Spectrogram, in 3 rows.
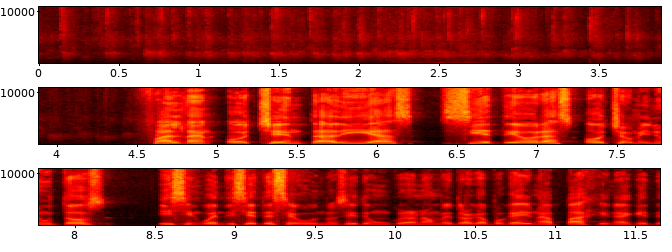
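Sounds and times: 
faint audience applause during a talk: 0:00.0 - 0:04.6
speech: 0:04.6 - 0:11.6.

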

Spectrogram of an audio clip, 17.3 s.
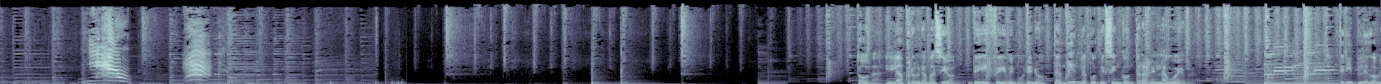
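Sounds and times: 
cat meowing: 0:01.0 - 0:01.7, 0:02.3 - 0:02.7
speech: 0:10.7 - 0:15.1, 0:16.7 - 0:17.2.

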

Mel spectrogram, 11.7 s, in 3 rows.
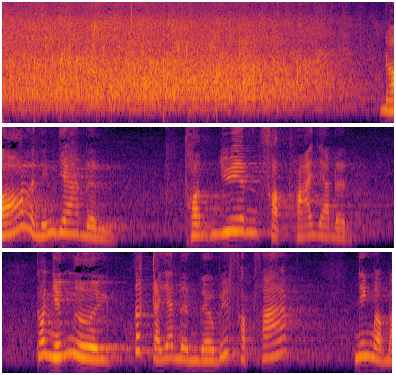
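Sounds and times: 
audience applauding at a Buddhist dharma talk at Long Quang ancestral temple: 0:00.0 - 0:03.8
speech: 0:03.8 - 0:05.2, 0:05.8 - 0:07.5, 0:08.2 - 0:10.8, 0:11.4 - 0:11.7.

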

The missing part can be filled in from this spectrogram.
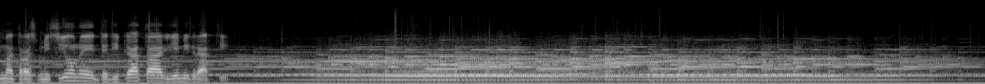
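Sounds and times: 
speech: 0:00.0 - 0:02.4
church bells ringing in Friuli: 0:00.0 - 0:09.8.

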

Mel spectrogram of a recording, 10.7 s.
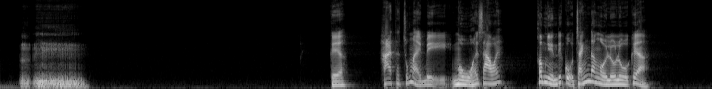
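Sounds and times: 
speech: 0:00.3 - 0:01.0, 0:05.0 - 0:09.8
man clearing his throat: 0:00.3 - 0:01.4.

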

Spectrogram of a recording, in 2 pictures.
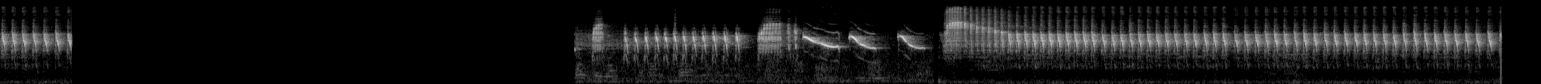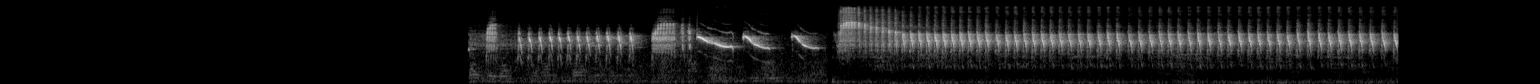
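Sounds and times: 
sooty-headed bulbul singing: 0:05.8 - 0:15.0, 0:20.1 - 0:29.4.

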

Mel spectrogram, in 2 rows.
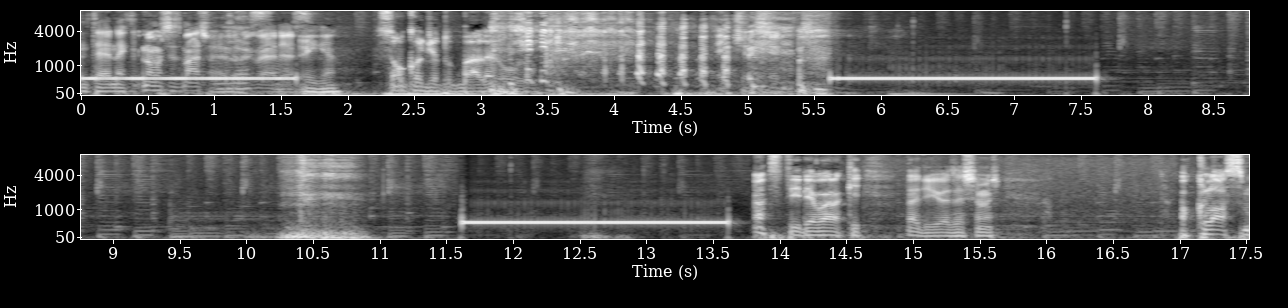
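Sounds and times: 
telephone dial tone while calling a listener: 0:00.0 - 0:01.6, 0:05.6 - 0:07.7, 0:11.6 - 0:13.7
speech: 0:00.1 - 0:05.7, 0:14.1 - 0:15.9, 0:17.2 - 0:17.5
laughter: 0:03.1 - 0:06.2.

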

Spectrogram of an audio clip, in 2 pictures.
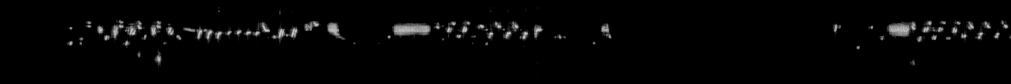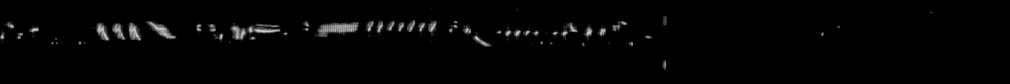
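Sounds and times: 
European goldfinch song: 0:00.6 - 0:06.1, 0:08.3 - 0:16.8.

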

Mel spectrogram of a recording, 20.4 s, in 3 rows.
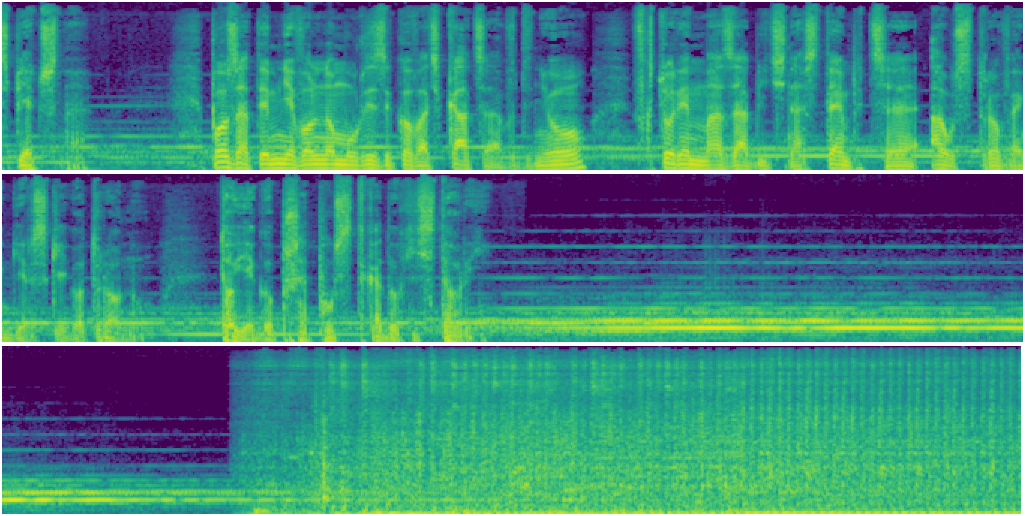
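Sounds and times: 
speech: 0:00.1 - 0:10.2
humming drone: 0:04.7 - 0:20.3
old Hispano-Suiza car engine turning over and idling: 0:15.2 - 0:20.3.

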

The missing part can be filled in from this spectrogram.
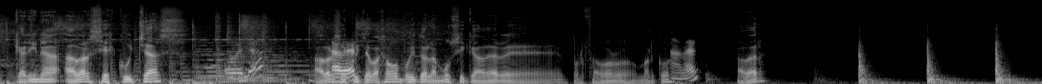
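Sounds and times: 
speech: 0:00.2 - 0:07.8
mallet hammering on the ceiling during renovation: 0:08.6 - 0:10.4.

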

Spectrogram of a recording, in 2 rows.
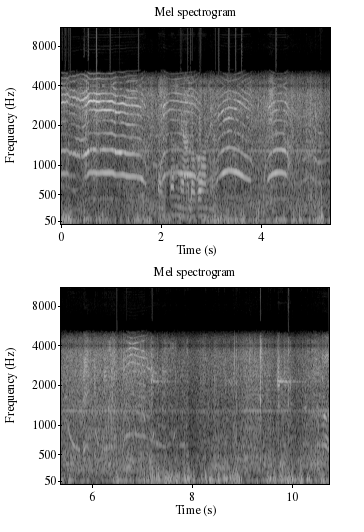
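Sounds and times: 
baby crying: 0:00.0 - 0:05.8, 0:06.6 - 0:07.9
low rumbling noise: 0:00.0 - 0:10.7
speech: 0:02.7 - 0:03.3.

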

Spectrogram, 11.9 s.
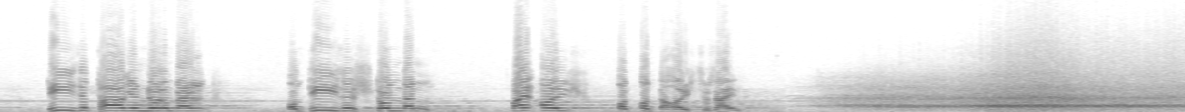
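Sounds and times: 
speech: 0:00.5 - 0:02.2, 0:02.9 - 0:04.4, 0:05.1 - 0:07.5
crowd cheering Hitler at a Nazi party rally on the Zeppelin Field in Nuremberg: 0:08.2 - 0:11.8.

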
